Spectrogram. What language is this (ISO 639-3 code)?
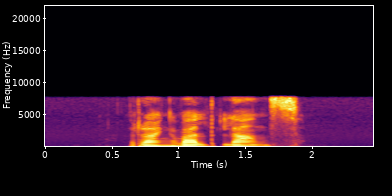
swe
